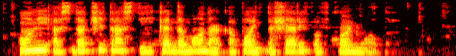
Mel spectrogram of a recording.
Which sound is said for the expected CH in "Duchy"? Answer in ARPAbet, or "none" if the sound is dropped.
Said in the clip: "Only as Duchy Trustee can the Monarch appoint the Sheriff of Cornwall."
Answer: CH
